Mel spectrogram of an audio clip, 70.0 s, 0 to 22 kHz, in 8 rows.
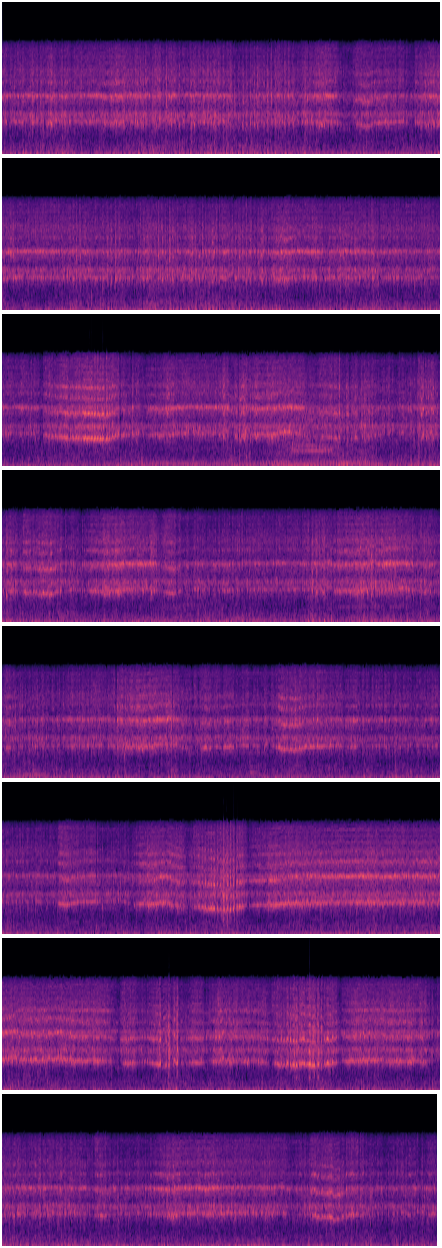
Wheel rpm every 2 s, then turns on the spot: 230, 230, 230, 220, 220, 230, 230, 230, 230, 220, 220, 220, 220, 220, 220, 230, 230, 220, 230, 220, 230, 230, 230, 210, 200, 190, 190, 190, 200, 200, 210, 230, 220, 230, 220.
none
